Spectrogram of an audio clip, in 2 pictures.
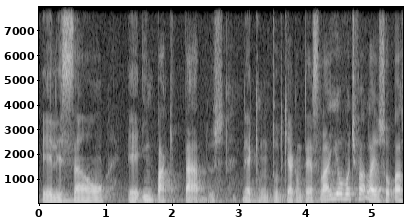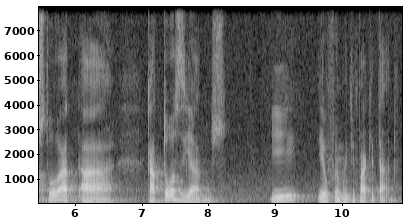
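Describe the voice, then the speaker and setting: A man's voice: medium pitch, animated, unhurried. A man of thirty-six with a Brazilian accent, a pastor speaking as a podcast guest, explaining earnestly and repeating phrases for emphasis. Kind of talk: podcast interview answers.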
